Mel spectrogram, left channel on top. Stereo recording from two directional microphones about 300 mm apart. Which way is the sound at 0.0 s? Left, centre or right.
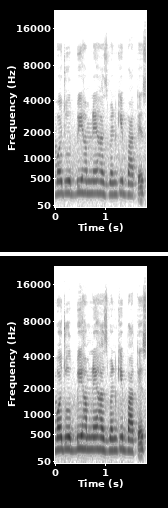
Centre.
